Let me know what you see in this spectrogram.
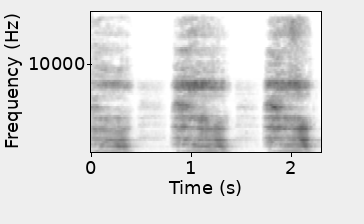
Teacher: এরপরে হা ভুল উচ্চারণ, হা ভুল উচ্চারণ, এর সঠিক উচ্চারণ হচ্ছে হা। হলকের শুরু থেকে হা হা হা এভাবে উচ্চারণ করবেন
